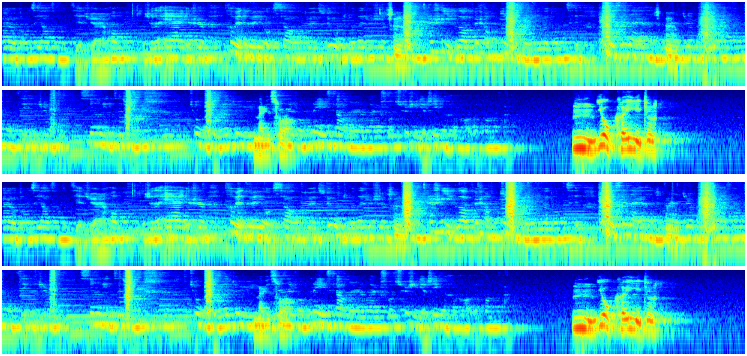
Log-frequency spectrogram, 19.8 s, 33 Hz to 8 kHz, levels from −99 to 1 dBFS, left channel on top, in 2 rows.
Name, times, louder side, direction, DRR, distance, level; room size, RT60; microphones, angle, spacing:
voice 1, 0.0-1.6 1.9-5.1 5.4-10.6 11.0-12.2 12.4-16.7, equal, 15° right, 5 dB, 4.4 m, -39 dB
sound 1, 1.0-12.4, right 1 dB, 70° right, 7.1 m, -50 dB
Squeak, 5.3-5.5 6.7-6.9 8.0-8.2 9.3-9.6 10.5-10.6 11.5-11.7 12.6-12.8, right 9 dB, 45° right, 0.7 m, -28 dB
voice 2, 13.3-13.8 17.5-18.6, left 3 dB, 60° left, 13 dB, 0.8 m, -25 dB
23.5 x 19.0 x 7.0 m, 1.1 s
head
